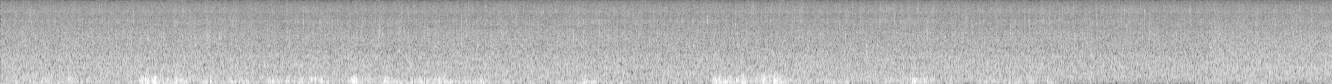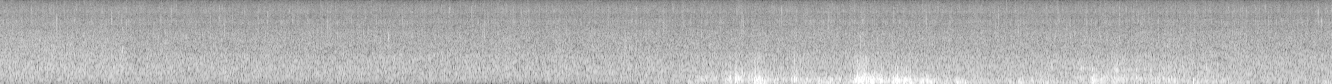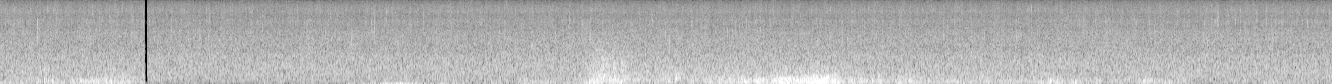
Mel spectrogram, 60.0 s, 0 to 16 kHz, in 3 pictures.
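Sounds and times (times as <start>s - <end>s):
steady rain falling: 0.0s - 59.9s
thunder rumbles: 48.7s - 53.7s.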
